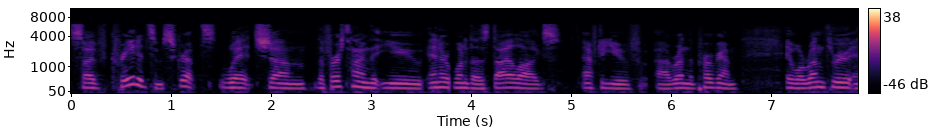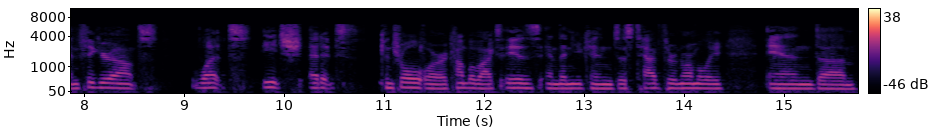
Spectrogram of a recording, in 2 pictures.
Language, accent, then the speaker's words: English; Arkansas, United States; from Arkansas.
